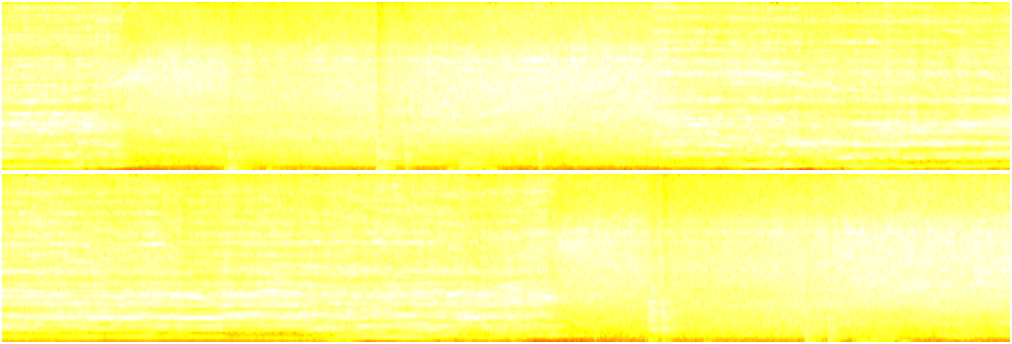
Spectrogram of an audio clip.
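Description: An angle grinder whines at high speed.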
